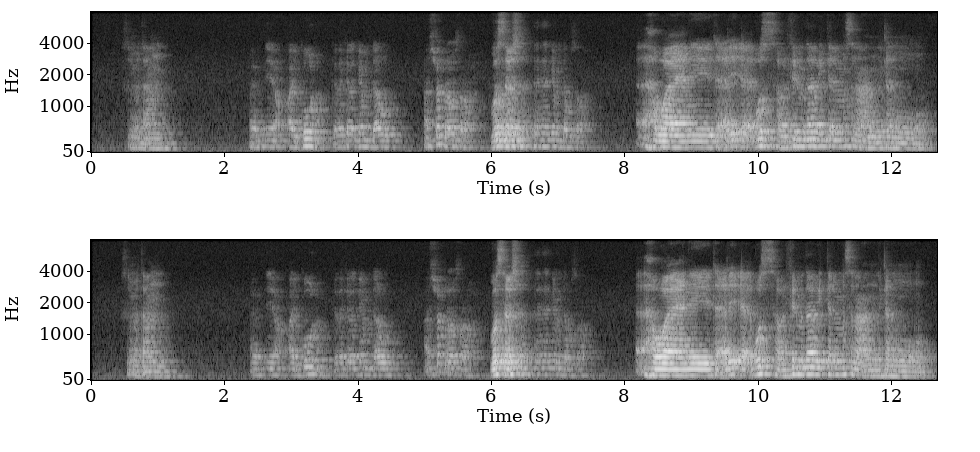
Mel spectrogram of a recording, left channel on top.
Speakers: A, on the right; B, on the left.
A: سمعت عنه
B: يا ابني ايقونه كده كده جامد قوي انا مش فاكره قوي صراحه
A: بص
B: بس انا
A: يا باشا
B: عارف انه كده كده جامد قوي صراحه
A: هو يعني تقريبا بص هو الفيلم ده بيتكلم مثلا عن كانوا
